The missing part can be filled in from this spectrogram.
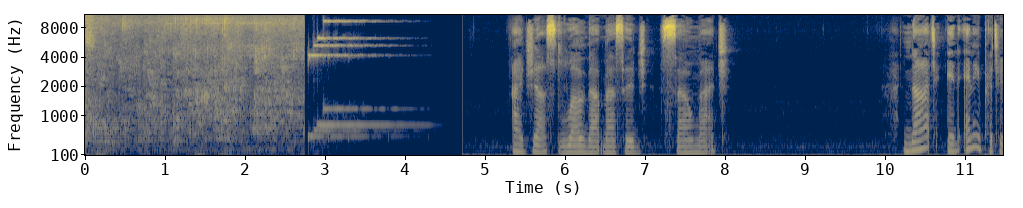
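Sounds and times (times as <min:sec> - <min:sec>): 
water gushing into a bath: 0:00.0 - 0:02.8
bright chime: 0:02.8 - 0:04.2
speech: 0:05.4 - 0:08.1, 0:10.2 - 0:11.4.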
